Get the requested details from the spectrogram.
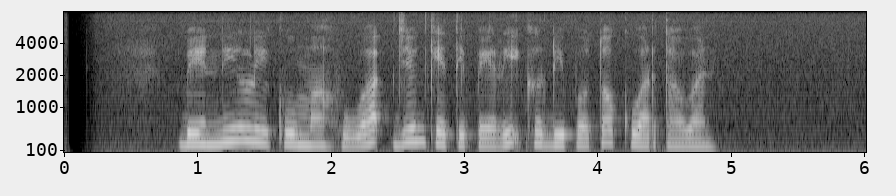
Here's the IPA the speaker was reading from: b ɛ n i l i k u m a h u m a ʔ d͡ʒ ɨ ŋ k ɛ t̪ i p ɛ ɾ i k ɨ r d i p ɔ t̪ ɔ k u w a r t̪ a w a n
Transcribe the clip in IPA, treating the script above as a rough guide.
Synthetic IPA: b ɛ n i l i k u m a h u a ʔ d͡ʒ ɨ ŋ k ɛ t̪ i p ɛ ɾ i k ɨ r d i p ɔ t̪ ɔ k u w a r t̪ a w a n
